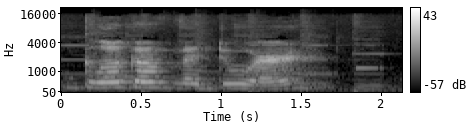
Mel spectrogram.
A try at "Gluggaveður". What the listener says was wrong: The D, it's not actually a D. Yeah. Gluggaveður.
